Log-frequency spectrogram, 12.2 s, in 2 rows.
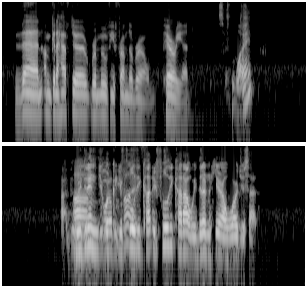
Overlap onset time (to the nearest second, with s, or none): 8 s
